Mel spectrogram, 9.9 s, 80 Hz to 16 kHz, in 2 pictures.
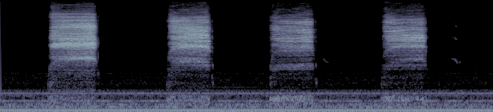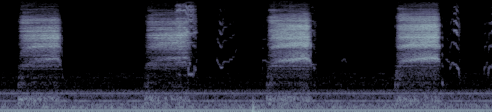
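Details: Wild barn owl chicks in the nest with a live rat delivered as prey; rasping screech-hisses repeated irregularly about 49 times a minute, each roughly 0.4 seconds, over steady low humming background.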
